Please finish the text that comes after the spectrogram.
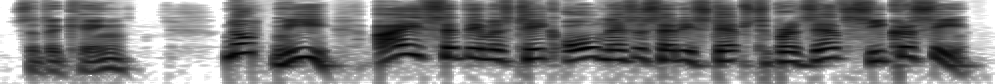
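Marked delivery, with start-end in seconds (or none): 1.1-4.9 higher, pleading dwarf voice; a cornered dwarf pleading his case; anxious dwarf Dee. Acted. Dee defends himself before the king, high and pleading.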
